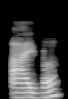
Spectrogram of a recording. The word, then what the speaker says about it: Iva: Is it IVA or EVA? How do you say it? IVA.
